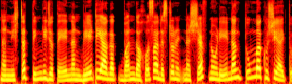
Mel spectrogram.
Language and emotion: Kannada, happy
